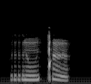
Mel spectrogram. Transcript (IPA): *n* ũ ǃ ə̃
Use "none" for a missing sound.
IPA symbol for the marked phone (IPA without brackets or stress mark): r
